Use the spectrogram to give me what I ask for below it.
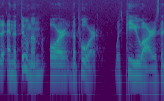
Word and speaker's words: Pur: But yes, it was the Pur, which is pronounced Pur, but it's P-U-R, so some say pure, or the Feast of Purim.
